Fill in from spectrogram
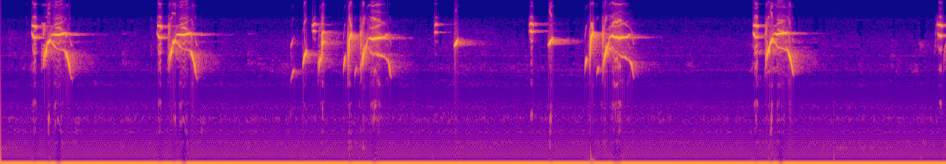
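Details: Wild European goldfinch giving short, separate twittering notes and clipped chirps spaced a second or so apart, with some thin whistled tones between them and quiet in between.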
